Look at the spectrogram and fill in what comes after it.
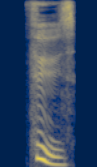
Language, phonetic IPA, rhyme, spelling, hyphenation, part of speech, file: Hungarian, [ˈfyːz], -yːz, fűz, fűz, verb / noun, Hu-fűz.ogg
- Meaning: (verb) 1. to lace (to fasten a shoe with laces) 2. to thread (to put thread through a needle) 3. to string (to put items on a string) 4. to sew, to stitch (to bind a book by sewing the pages together)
